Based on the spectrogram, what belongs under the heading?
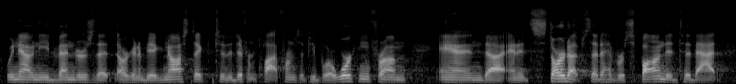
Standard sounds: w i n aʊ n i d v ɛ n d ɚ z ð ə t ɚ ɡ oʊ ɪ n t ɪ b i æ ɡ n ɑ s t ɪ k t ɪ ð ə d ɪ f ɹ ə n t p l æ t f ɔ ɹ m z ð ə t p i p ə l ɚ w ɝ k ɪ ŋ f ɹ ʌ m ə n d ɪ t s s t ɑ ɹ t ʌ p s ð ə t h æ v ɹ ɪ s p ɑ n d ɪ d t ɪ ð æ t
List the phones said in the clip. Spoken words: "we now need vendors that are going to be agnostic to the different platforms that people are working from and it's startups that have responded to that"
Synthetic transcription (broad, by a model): w i n aʊ n i d v ɛ n d ɚ z ð ə t ɚ ɡ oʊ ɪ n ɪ b i æ ɡ n ɑ s t ɪ k t ɪ ð ə d ɪ f ɹ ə n p l æ t f ɔ ɹ m z ð ə t p i p l ɚ w ɝ k ɪ ŋ f ɹ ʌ m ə n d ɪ t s s t ɑ ɹ t ʌ p s ð ə t h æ v ɹ ɪ s p ɑ n d ɪ d t ɪ ð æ t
